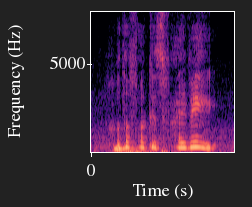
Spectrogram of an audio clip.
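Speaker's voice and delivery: whispering. Retelling whispering a question to their mom at the doctor's, retelling a whisper. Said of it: "I whispered to my mom".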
